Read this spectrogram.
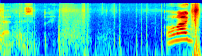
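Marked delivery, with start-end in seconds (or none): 2.1-2.5 loud, high exasperated yell; really loud outburst. Real, not acted. Gamer dying in the game, loud exasperated scream. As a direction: let it erupt into a long scream. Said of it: "that was really loud".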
